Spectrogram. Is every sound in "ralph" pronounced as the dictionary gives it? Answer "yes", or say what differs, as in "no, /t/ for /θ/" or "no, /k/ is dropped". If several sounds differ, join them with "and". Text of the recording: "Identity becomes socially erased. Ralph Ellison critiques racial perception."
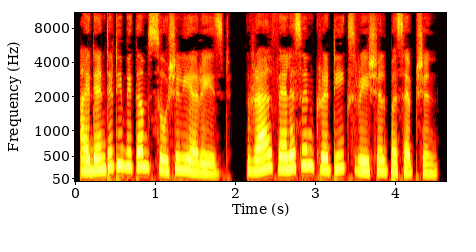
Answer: yes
